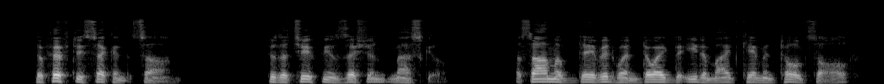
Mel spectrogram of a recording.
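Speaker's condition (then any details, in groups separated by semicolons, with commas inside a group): No condition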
